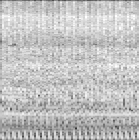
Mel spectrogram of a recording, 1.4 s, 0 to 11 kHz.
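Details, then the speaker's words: Craftsman riding mower single-cylinder engine after repairing a loose valve seat, replacing a broken valve and adjusting the carb, idle set by ear to about 1100–1200 rpm: even, steady thumping without misses or hunting, with a slight burble. "so here you can kind of hear that it is running steady but it's got a little burble to it"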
